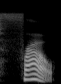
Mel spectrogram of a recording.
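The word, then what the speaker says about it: Frau: For tree, it's balm. There it is again. Balm. Now, the word for house. House. H O S. This one's pretty much identical to English. And for woman, it's fra. Listen to that pattern again. Auto balm. House. Fra. It's the exact same sound every single time.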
